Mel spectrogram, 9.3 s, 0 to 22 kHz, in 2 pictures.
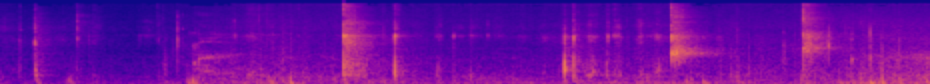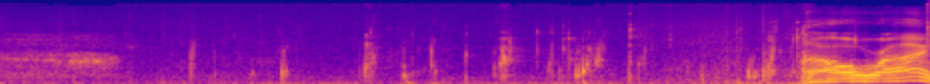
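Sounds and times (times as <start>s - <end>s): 
person drinking water with gulping swallows: 4.4s - 8.8s
speech: 8.7s - 9.2s.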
